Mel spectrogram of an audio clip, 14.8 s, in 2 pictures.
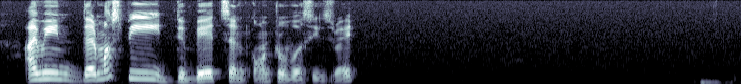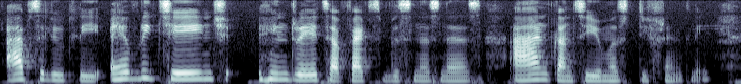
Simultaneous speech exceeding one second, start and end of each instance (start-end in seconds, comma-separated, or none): none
